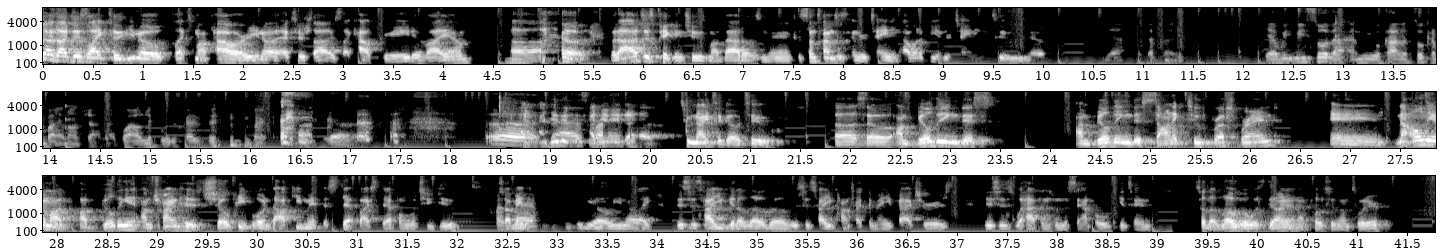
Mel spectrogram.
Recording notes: We apologise for the drop-off in the sound quality, we had to use Zoom to do this interview.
